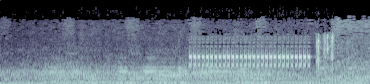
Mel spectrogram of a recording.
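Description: A telephone's warbling electronic ring sounds for about a second over a low, busy background rumble, then cuts off abruptly with a couple of short clicks as the handset is picked up by Neo, played by Keanu Reeves, in a film scene before his speech to the machines.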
